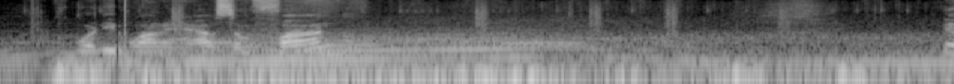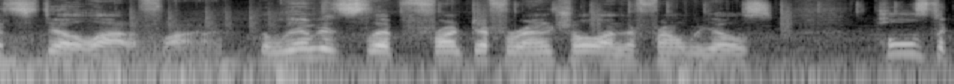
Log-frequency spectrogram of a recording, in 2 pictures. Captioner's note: engine rev sounds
